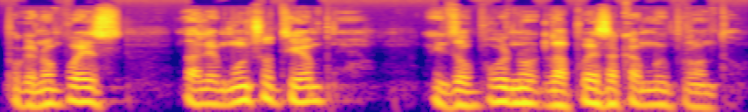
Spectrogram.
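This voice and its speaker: An older man giving an earnest church testimony, exhorting his listeners as brothers and bursting into loud emphasis. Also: mid-range voice, fairly even intonation, brisk, no echo. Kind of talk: testimony sermon.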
